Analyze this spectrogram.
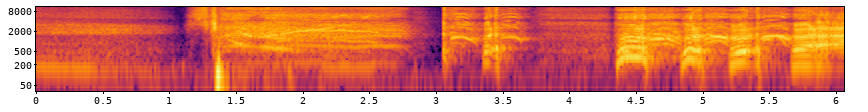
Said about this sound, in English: Oh, no. That was a fake cough that turned into a real cough. I gotta get my puffer.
